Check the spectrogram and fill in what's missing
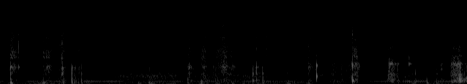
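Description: Fingertips and nails tap and scratch the purple plastic lid of a full grape jelly jar held close to the mic. Quick, dry clicks and crisp scratches come in irregular bursts over a faint, steady low hum. Each tap dies away almost at once.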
